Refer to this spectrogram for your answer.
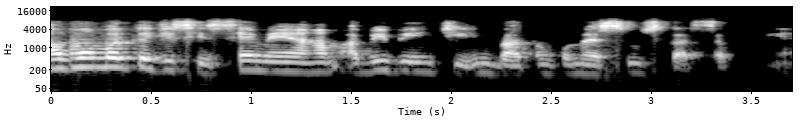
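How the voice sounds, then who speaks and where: Lively intonation runs through a plain, everyday voice. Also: woman. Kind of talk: Islamic lecture / sermon (bayan) on early Islamic history. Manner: reflective, advisory, addressing women and young people.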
